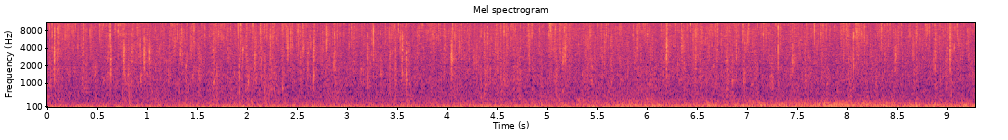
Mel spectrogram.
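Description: Fire crackles and pops sharply.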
